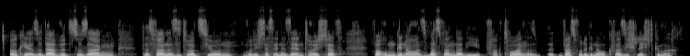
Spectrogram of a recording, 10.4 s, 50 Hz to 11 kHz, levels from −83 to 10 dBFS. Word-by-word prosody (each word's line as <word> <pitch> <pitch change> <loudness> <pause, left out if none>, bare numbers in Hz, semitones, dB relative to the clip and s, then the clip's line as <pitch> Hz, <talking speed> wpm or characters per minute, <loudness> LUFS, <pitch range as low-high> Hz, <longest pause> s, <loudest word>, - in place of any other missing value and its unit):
Okay, 125 -4 +2
also 110 0 +1
da 120 +2 +5
würdest 120 0 -2
du 120 - +1
sagen, 115 -1 +2 0.4
das 120 0 -4
war 125 -1 +6
'ne 125 -1 +2
Situation, 120 -1 0
wo 120 - -3
dich 115 0 -3
das 120 -1 -4
Ende 120 +1 +1
sehr 115 0 +2
enttäuscht 115 +4 -2
hat. 140 -1 +2 0.5
Warum 120 +4 +3
genau? 160 +1 +2
Also, 145 - -5
was 125 +1 0
waren 115 0 +1
da 110 -1 +5
die 115 0 -2
Faktoren? 120 +7 -1
Also, 110 -1 -5
äh, - - -5
was 125 -3 -1
wurde 120 -1 +1
genau 115 -1 0
quasi 105 0 -2
schlecht 110 +1 -5
gemacht? 145 +1 -6
120 Hz, 190 wpm, -25 LUFS, 115-125 Hz, 0.5 s, war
